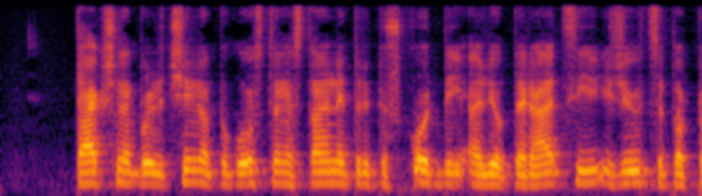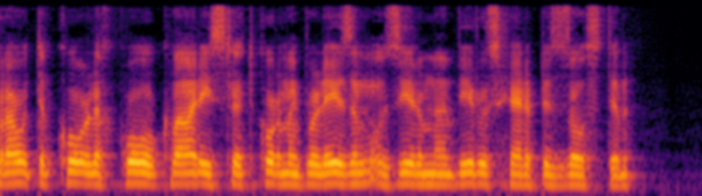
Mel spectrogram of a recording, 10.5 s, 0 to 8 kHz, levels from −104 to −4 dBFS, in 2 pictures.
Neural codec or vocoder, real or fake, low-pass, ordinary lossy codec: codec, 16 kHz, 1 kbps, FunCodec, trained on LibriTTS, 50 frames a second; fake; 7.2 kHz; none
